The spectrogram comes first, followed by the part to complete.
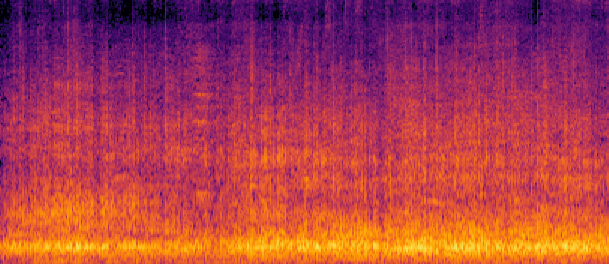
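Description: Small plastic child's chair being pushed along a vinyl tile floor, its legs scraping in one continuous rough drag.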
